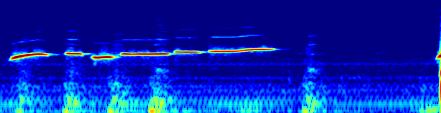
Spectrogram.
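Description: A person whistling a short tune of about six held notes that step gradually upward in pitch, stopping about three seconds in.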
